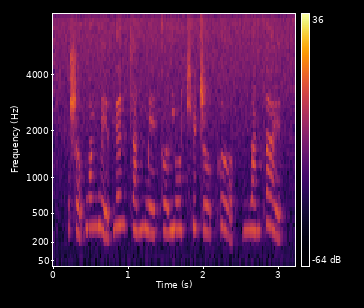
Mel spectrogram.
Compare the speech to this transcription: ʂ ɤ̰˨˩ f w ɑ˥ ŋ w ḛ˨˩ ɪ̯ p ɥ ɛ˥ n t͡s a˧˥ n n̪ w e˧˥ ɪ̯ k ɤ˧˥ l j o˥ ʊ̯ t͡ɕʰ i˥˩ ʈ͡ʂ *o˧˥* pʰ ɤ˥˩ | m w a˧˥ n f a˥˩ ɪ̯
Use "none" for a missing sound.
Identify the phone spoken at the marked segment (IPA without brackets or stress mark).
ɤ˧˥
